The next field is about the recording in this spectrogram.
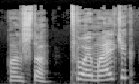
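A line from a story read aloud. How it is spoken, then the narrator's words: Laughing. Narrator (Russian): Лиз засмеялась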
